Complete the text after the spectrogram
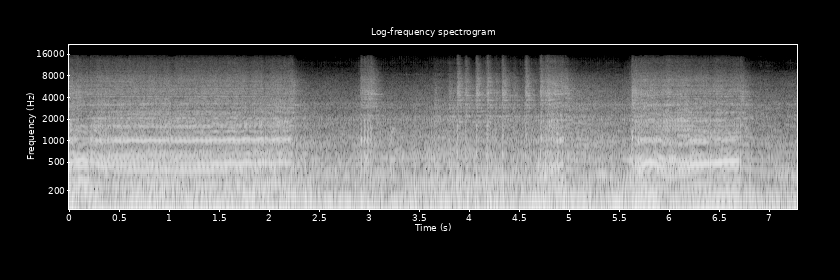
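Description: A motorcycle engine revs loudly up close, rising and falling in bursts.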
